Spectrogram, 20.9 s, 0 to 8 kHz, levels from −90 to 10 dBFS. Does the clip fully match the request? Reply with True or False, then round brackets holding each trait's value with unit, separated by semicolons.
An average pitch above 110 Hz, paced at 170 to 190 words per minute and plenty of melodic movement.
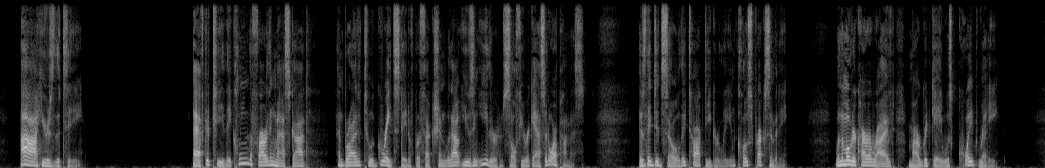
False (135 Hz; 140 wpm; 6.1 semitones)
